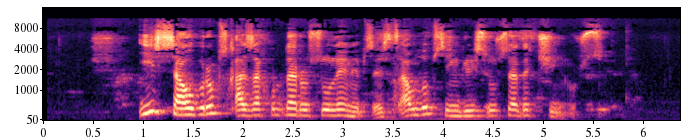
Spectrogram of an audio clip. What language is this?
Georgian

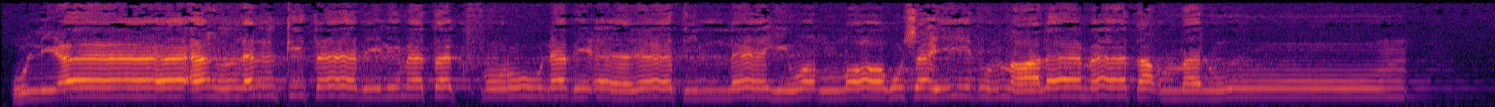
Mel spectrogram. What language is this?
Arabic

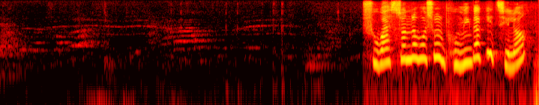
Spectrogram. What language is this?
Bangla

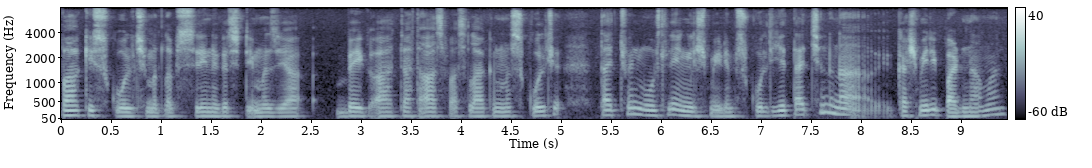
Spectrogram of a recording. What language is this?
Kashmiri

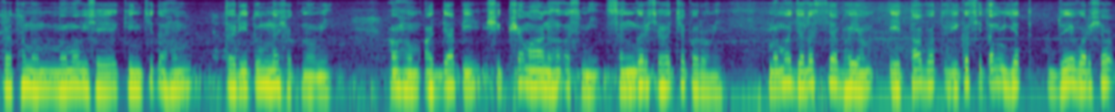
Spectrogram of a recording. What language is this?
Sanskrit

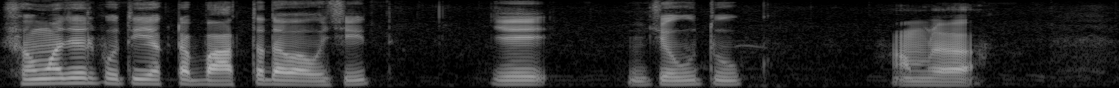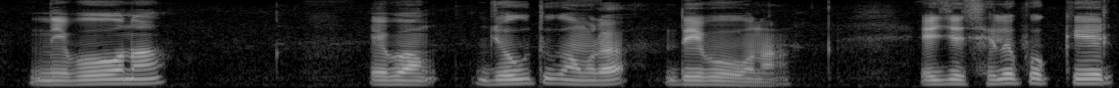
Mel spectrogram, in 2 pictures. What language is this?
Bangla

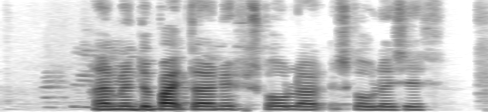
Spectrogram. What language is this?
Icelandic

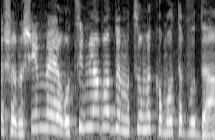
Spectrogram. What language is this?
Hebrew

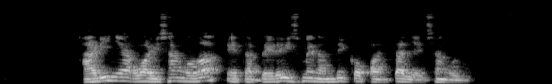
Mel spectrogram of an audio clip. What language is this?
Basque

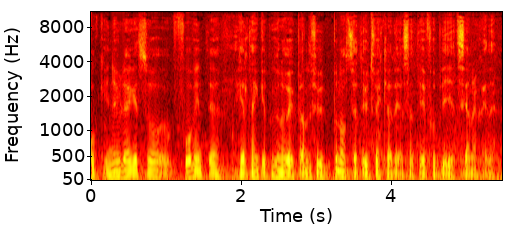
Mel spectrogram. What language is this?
Swedish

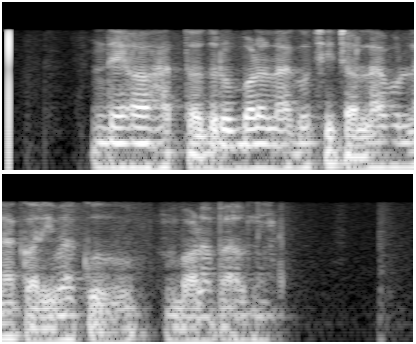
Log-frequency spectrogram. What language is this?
Odia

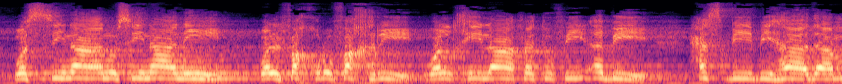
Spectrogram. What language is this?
Arabic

